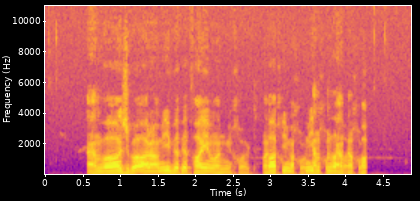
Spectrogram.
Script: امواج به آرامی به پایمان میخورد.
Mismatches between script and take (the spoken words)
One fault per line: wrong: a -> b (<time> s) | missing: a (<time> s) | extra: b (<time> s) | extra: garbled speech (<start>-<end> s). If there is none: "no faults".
extra: به (1.8 s)
extra: garbled speech (2.9-4.3 s)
